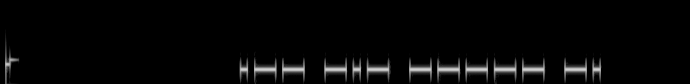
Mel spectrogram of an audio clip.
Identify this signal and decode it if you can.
Morse code, heard as a keyed tone, about 17 wpm, 700 Hz. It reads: WK0N
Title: USA Call Signs - 4 Characters - 17wpm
